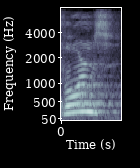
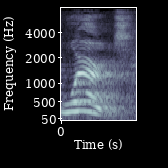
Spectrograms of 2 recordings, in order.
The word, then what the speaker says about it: Worms: It was held in Worms, Germany. Note the German pronunciation of Worms. It is not Worms.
